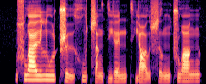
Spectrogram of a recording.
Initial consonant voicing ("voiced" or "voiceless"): voiceless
